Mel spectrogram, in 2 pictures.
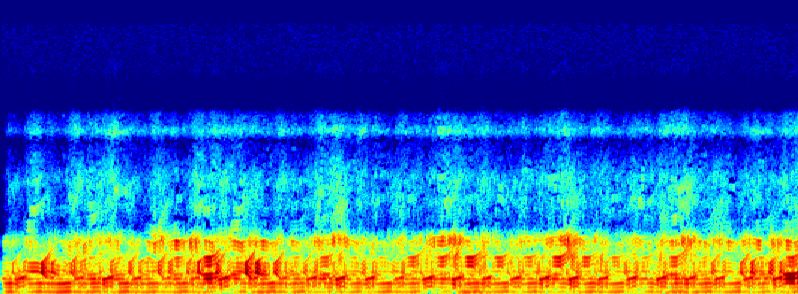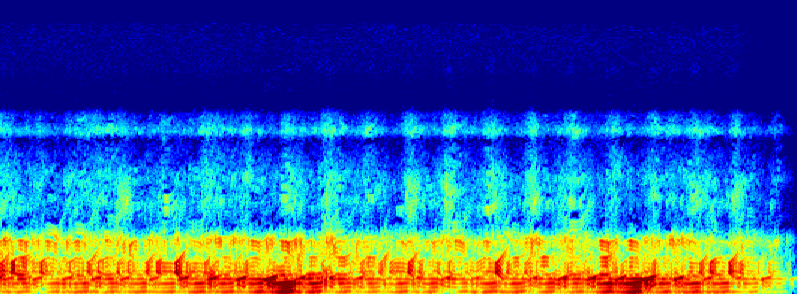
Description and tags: drone waterpiperidoo
could have been a didgeridoo recorded through waterpipe if it wasn't synthesized somehow.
